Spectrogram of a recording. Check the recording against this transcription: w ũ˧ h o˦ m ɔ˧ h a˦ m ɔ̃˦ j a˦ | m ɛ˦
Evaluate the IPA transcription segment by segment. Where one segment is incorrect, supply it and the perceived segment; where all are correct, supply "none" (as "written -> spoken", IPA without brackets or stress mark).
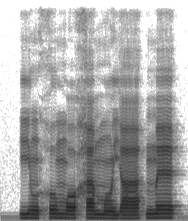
w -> j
